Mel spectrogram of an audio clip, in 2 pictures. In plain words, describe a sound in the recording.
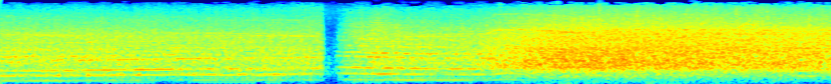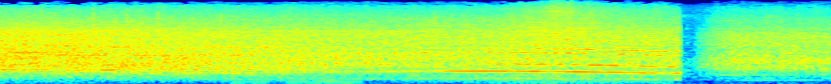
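A racing car engine whines at high revs as the car speeds past.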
